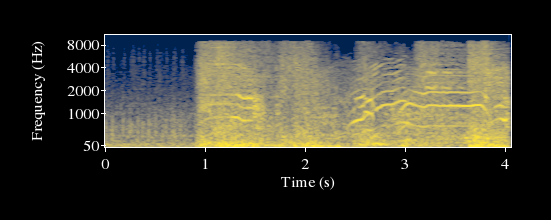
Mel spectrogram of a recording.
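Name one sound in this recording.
Magic spells whoosh and ring out in bursts.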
